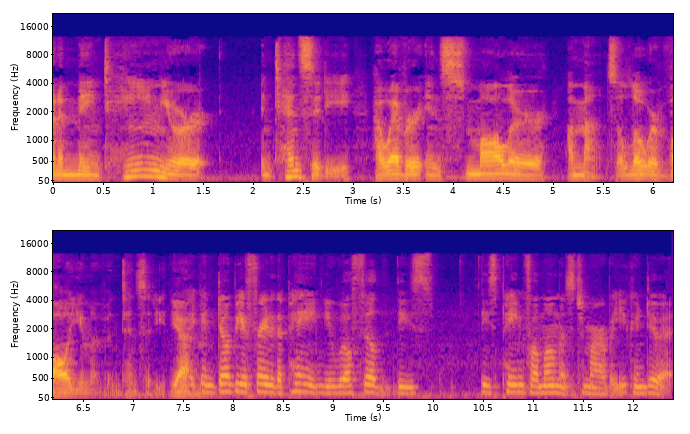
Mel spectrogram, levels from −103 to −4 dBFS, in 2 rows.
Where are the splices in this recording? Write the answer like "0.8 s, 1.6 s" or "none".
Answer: 5.0 s, 7.3 s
